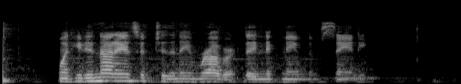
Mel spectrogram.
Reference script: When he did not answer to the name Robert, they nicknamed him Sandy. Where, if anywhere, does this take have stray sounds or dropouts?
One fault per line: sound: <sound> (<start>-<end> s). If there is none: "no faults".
no faults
